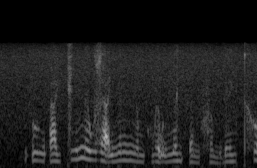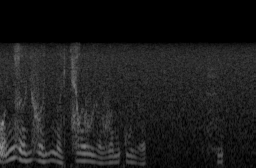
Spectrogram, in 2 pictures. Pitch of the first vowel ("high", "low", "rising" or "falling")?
low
